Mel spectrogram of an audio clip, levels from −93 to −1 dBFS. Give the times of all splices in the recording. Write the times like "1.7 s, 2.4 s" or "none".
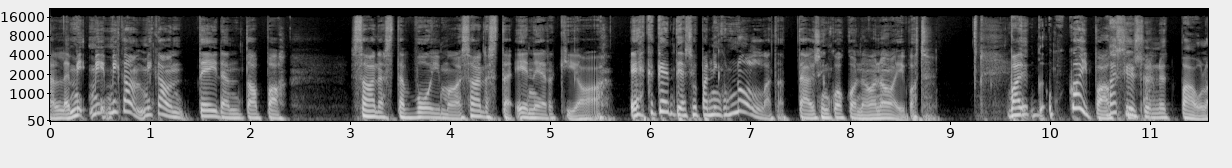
none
